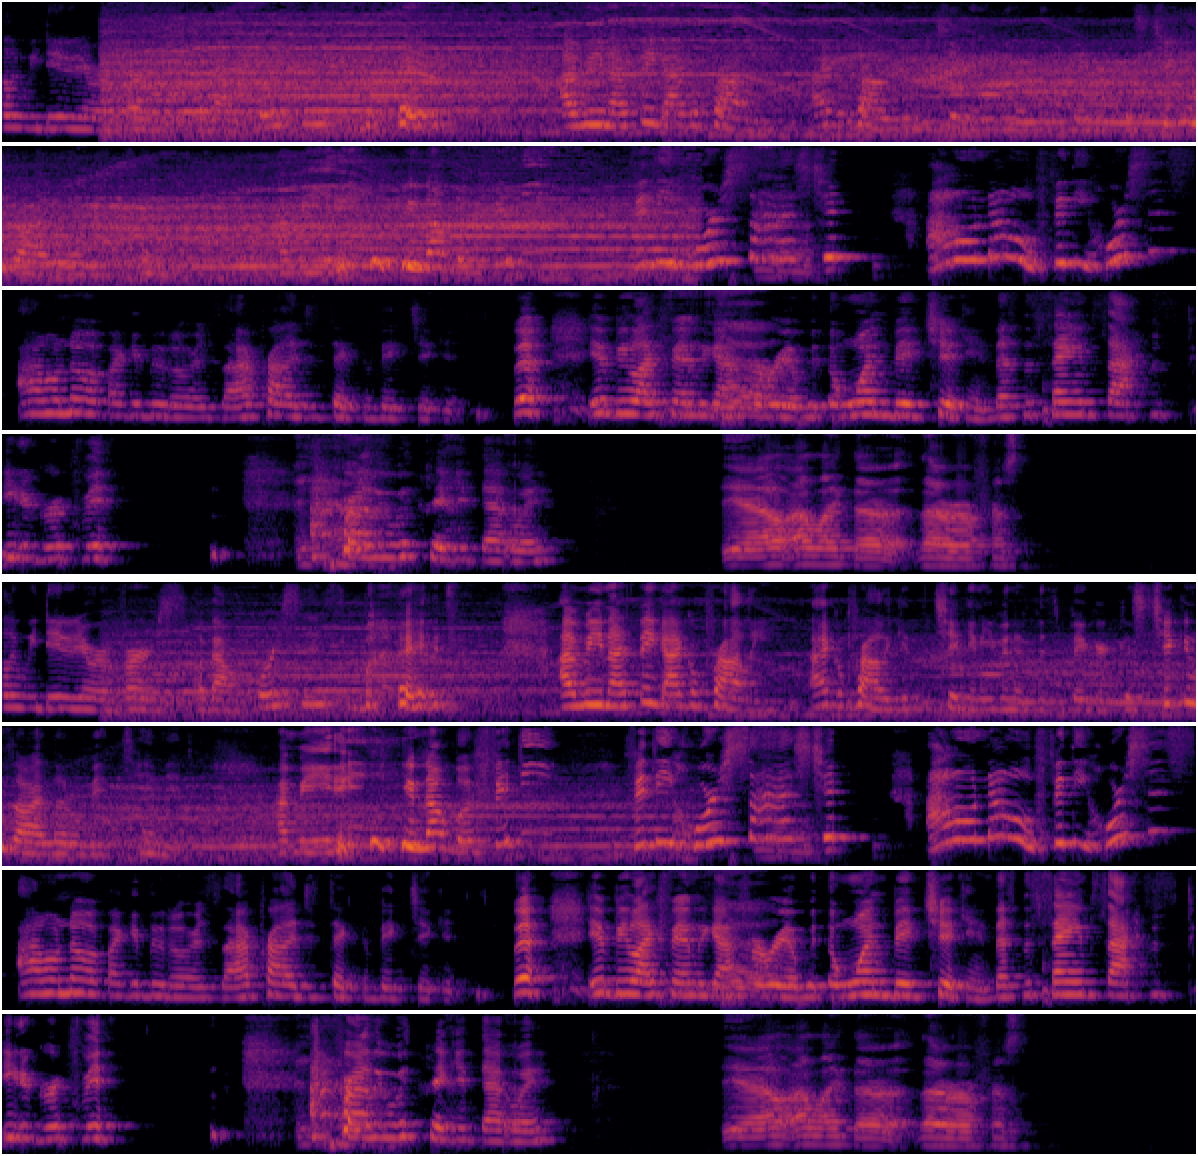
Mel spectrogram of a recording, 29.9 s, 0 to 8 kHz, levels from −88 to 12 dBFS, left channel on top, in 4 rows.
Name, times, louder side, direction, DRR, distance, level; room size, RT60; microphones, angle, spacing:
voice 1, 0.0-6.4 6.7-10.9 11.4-12.7 13.0-17.6 18.1-22.0 22.4-23.0 23.9-25.8, right 2 dB, 45° right, 8 dB, 0.9 m, -36 dB
sound 1, 0.6-11.9, left 9 dB, 50° left, 0.3 m, -40 dB
voice 2, 12.2-12.5 19.1-19.8 24.2-24.7 25.5-25.6 26.9-28.7, left 1 dB, 25° left, 3 dB, 1.8 m, -39 dB
6.5 x 6.1 x 4.8 m, 0.37 s
head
